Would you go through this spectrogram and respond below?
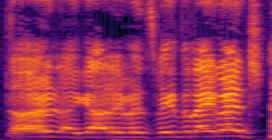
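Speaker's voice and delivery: high, wailing comic plea; hammed-up desperate cry; mock panic. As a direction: imitate your panicked younger self, close to laughing. Retold panic at being spoken to.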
